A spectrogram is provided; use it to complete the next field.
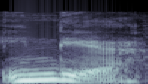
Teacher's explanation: She uses a rising intonation to express the afterthought, India.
